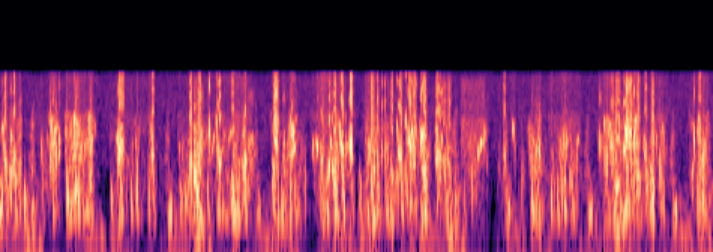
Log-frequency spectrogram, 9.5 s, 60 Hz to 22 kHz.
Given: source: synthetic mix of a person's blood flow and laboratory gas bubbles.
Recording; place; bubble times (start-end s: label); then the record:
Doppler ultrasound of blood flow; precordium
0.00-0.30 s: bubbles
0.52-1.29 s: bubbles
1.47-2.10 s: bubbles
2.37-3.40 s: bubbles
3.60-4.09 s: bubbles
4.15-4.75 s: bubbles
4.86-5.76 s: bubbles
5.79-6.07 s: bubbles
6.14-6.53 s: bubbles
6.70-6.76 s: bubbles
6.80-6.88 s: bubbles
6.94-7.75 s: bubbles
7.96-8.90 s: bubbles
9.19-9.46 s: bubbles
From the record:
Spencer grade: 4 (maximum detectable bubble signal sounding continuously throughout systole and diastole of every cardiac period, and overriding the amplitude of the normal cardiac signals); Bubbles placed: only in the low amplitude regions of the cardiac cycle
